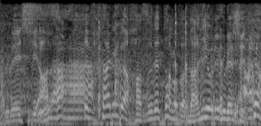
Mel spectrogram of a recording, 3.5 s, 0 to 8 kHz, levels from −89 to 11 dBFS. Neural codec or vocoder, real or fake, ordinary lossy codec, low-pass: codec, 16 kHz, 16 kbps, FunCodec, trained on Chinese and English, 50 frames a second; fake; none; 7.2 kHz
